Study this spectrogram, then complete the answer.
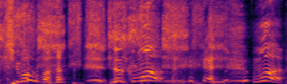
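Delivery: loud, high, laugh-broken delivery; laughing while talking. Real, not acted. Streamer telling friends of getting thrown out, laughing. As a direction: struggle to get the words out through laughter.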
